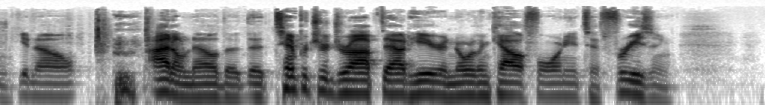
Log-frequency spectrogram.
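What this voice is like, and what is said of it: Rough voice with throat clearing. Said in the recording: “sorry for my voice and all the throat clearing”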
